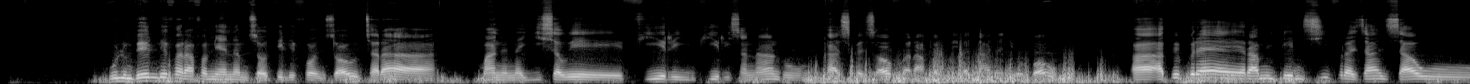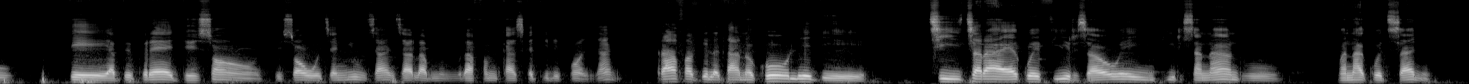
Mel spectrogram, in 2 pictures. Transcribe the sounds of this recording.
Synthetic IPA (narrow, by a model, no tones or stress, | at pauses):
ulumbelulefaɾafəmianamizawt̪elefɔnizawt͡ʃaɾa | mananəisəwefiɾiːmpʰiɾisanaɳɖ͡ʐumikasḁkəzawfaɾafəmbelat̪ananewvaw | aapøprɛɾamit̪enisifiɾəzanizaw | d̪̥eapøpɾɛd̪øsɑ̃d̪̥øsɑ̃ot͡saniwzanizalamlafəmikasḁkət̪elefɔnzani̥ | rafəpelat̪anəkoled̪e | t͡sit͡saɾaekwefiɾizawweimpiɾisanaɳɖ͡ʐu | manakot̪i̥z̥ani̥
